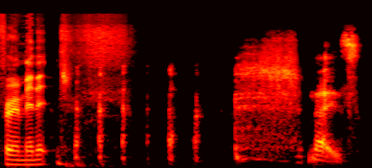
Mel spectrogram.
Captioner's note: laughter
